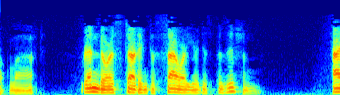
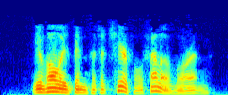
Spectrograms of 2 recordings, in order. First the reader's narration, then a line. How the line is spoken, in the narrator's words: Sparhawk said dryly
